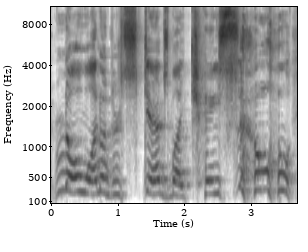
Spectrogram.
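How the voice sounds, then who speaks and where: A man voicing a miserable, self-pitying steam engine with a weak, drawn-out whine, in a children's story. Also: mid-range voice, pitched above the performer's own voice. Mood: miserable complaint.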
